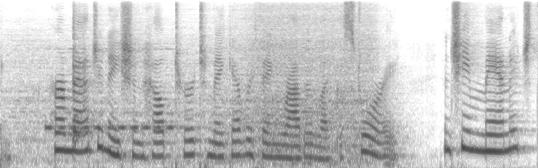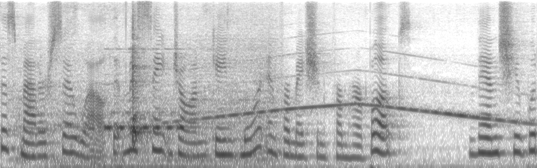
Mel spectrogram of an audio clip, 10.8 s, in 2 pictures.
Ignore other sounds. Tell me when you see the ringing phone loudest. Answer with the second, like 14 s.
7 s.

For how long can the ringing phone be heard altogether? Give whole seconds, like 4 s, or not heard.
2 s.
